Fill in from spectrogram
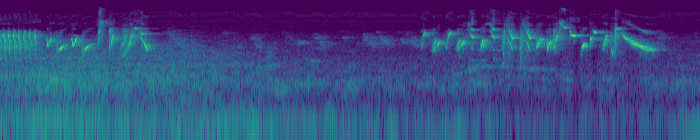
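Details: Goldfinch singing in two bursts of quick, twittering high notes, liquid chirps and slurred tweets run together, separated by about three seconds of quiet with a faint low hum underneath.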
